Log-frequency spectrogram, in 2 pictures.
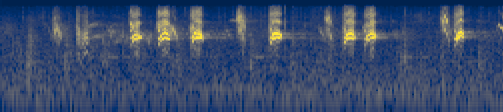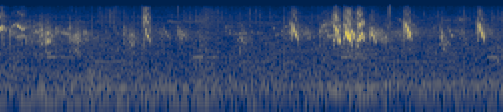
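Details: Eurasian tree sparrows gathering at a feeding spot on a post at a shrine in June: a quick run of sharp, high chirps, bunched in pairs and triplets, then scattered softer twittering from several birds.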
